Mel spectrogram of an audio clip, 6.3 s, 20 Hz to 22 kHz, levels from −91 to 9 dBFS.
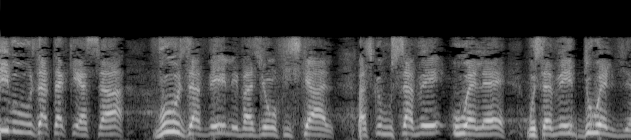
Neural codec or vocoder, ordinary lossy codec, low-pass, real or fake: none; none; 7.2 kHz; real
